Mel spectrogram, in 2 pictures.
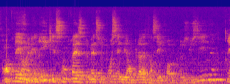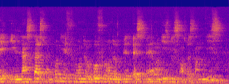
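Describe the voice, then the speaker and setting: A man delivers a history lecture at a middle pitch, reading his prepared text and stopping now and then to point out his slides. He is recorded from a distance in a very echoey lecture hall with clear background noise. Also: animated, moderate pace, hardly any pauses, warm tone. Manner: reads prepared text, adds asides to the audience.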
